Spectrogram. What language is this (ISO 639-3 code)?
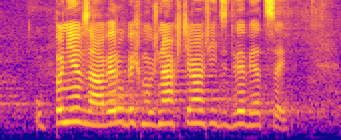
ces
